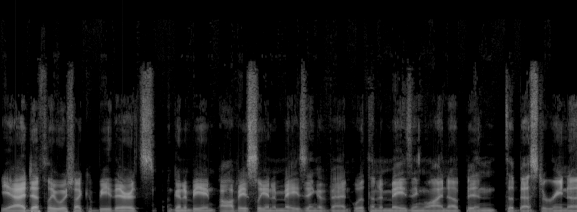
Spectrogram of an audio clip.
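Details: Adult man speaking; Normal voice.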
